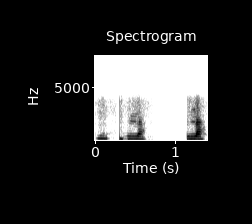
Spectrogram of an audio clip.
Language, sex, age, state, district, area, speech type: Nepali, female, 18-30, West Bengal, Jalpaiguri, urban, conversation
